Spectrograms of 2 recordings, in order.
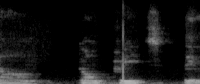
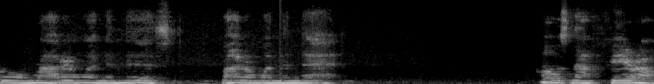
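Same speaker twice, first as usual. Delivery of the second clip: bad mocking complaining impression, much higher; 12 semitones higher than usual. Criticizing the loudest manosphere voices, doing a horrible impression of complainers. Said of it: "I know that's a horrible impression".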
